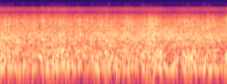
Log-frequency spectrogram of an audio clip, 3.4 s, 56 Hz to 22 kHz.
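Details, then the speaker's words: Ford Bronco at about 68 mph on the highway with a window down: steady low roar and throb of wind buffeting in the cab, strong enough to shake the whole door, worse above 70. "it has such a big vibration that when you're holding your elbow or your arm on the armrest the whole door shakes from this vibration"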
